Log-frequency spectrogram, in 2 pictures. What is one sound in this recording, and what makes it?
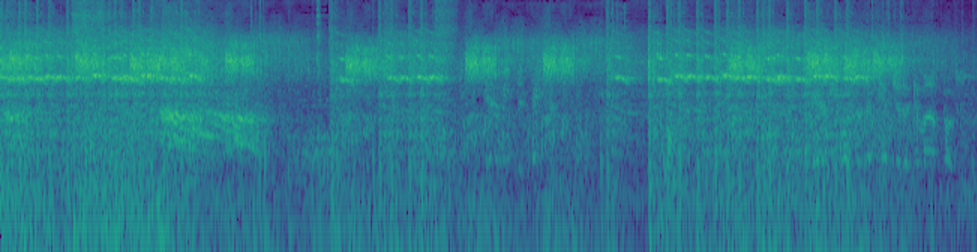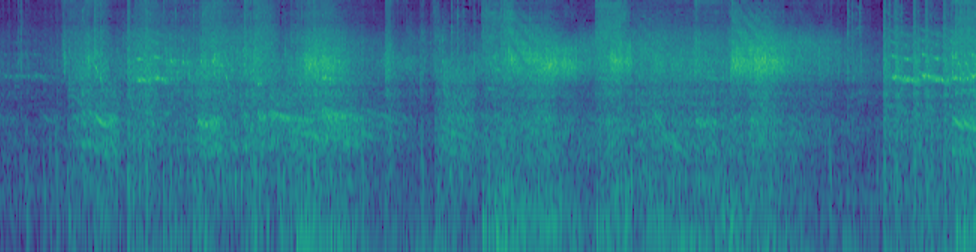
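Rapid laser gunfire zaps and crackles.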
